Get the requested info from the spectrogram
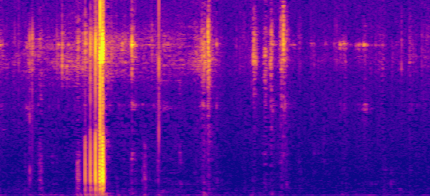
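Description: A guinea pig gives one short, pitched call about a second in, the loudest sound here. Scattered faint clicks and crunches of guinea pigs eating dry pellet food run around it.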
